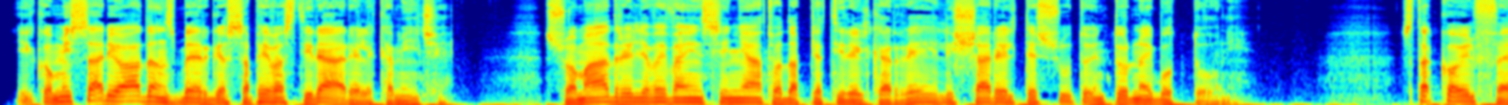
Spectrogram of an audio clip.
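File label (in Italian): audiolibri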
